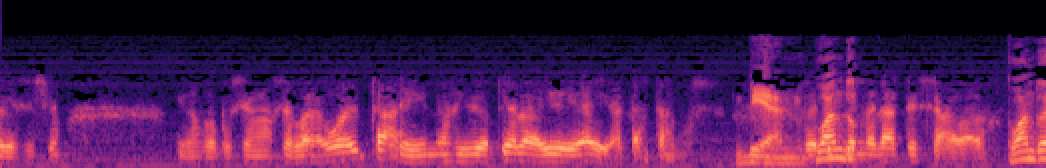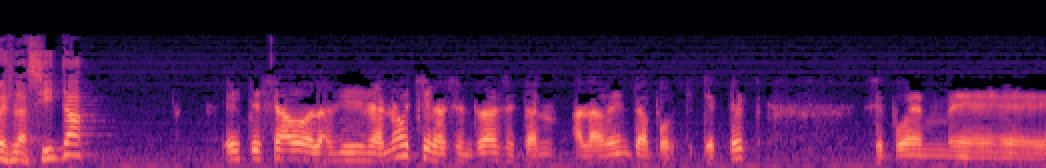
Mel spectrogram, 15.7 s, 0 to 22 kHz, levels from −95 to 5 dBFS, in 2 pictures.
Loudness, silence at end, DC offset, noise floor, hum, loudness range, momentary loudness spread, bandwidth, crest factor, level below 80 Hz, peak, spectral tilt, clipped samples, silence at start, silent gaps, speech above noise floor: -21 LUFS; 0 s; under 0.1%; -52 dBFS; none; 4 LU; 13 LU; 10 kHz; 18 dB; -56 dBFS; -2 dBFS; -5.5 dB/octave; under 0.1%; 0 s; none; 31 dB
